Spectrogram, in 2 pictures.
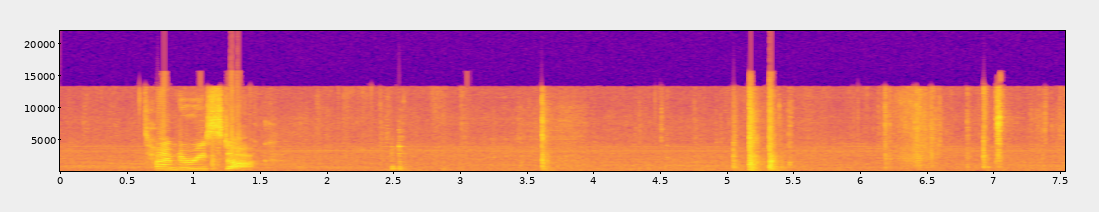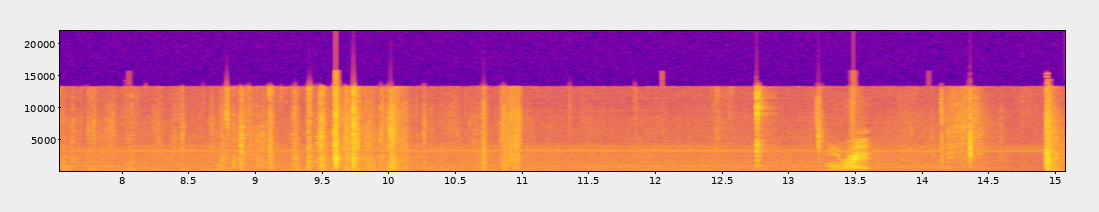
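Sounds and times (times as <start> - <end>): cans and containers knocking on shelves: 5.0 - 5.5.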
